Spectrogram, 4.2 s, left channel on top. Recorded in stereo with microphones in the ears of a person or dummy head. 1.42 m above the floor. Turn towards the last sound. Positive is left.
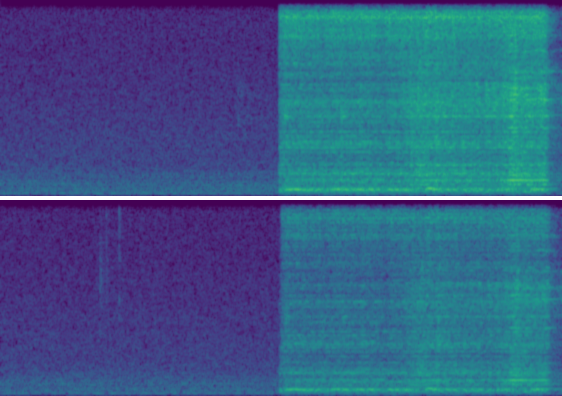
turn(degrees=65)  # may be behind; listen again after turning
